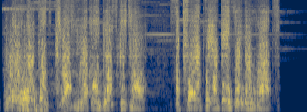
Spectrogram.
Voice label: Female, Grineer; New War; Narmer; Patrol

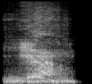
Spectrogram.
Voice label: Attack, en; Warframe; Eidolon Grineer; Battle Barks

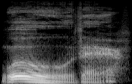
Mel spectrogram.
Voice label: Horse Stop Walk Adult; Duviri

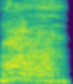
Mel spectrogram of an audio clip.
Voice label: Attack Grineer Wolf, en; Battle Barks

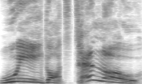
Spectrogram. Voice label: Enemy Spotted Female

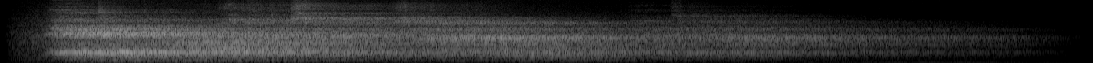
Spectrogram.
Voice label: Prayer Whisper; Lab; Warframe; Tau; Protoframe Room; Ambience

